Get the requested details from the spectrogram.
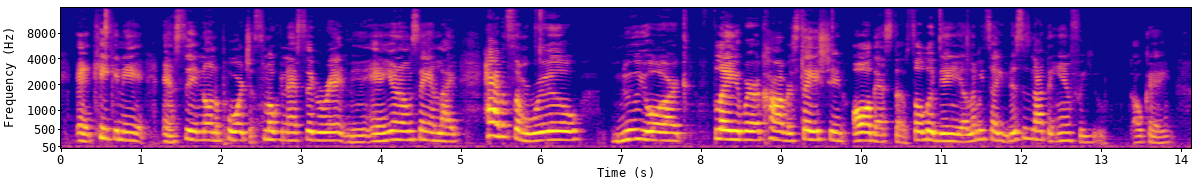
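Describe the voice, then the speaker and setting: A woman with a strong Southern US accent and a fairly high pitch, animated and lively in intonation, at a moderate pace with big swings in loudness and audible room echo. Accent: heavy Southern US. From North Carolina. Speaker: reality TV commentary vlogger. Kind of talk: casual vlog commentary.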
